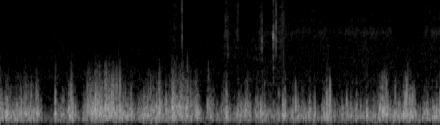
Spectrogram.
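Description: Wind buffeting the microphone in uneven gusts, with a few faint high clicks past the middle.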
